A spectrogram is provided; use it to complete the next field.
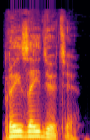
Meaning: second-person plural future indicative perfective of произойти́ (proizojtí)
- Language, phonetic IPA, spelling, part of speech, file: Russian, [prəɪzɐjˈdʲɵtʲe], произойдёте, verb, Ru-произойдёте.ogg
